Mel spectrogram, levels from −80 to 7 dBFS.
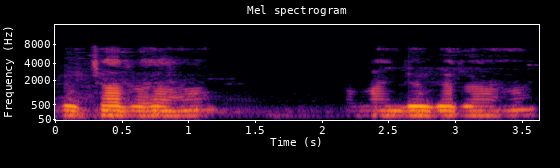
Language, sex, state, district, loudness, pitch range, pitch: Hindi, male, Chhattisgarh, Raigarh, -20 LUFS, 145-150 Hz, 145 Hz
